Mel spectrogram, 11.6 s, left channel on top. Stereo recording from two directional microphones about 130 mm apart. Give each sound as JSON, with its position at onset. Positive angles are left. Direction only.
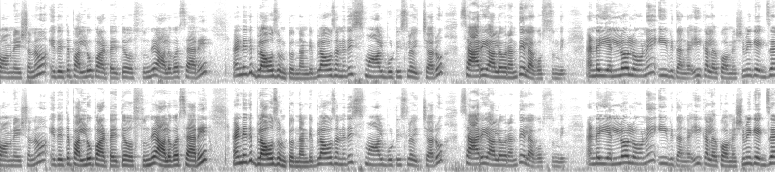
{"t": 0.0, "sound": "speech", "side_deg": -15}
{"t": 0.3, "sound": "speech", "side_deg": 5}
{"t": 1.0, "sound": "a woman's voice", "side_deg": -40}
{"t": 3.5, "sound": "a woman's voice", "side_deg": -30}
{"t": 7.5, "sound": "a woman's voice", "side_deg": 30}
{"t": 8.4, "sound": "a woman's voice", "side_deg": 15}
{"t": 10.5, "sound": "speech", "side_deg": -20}
{"t": 10.8, "sound": "speech", "side_deg": -45}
